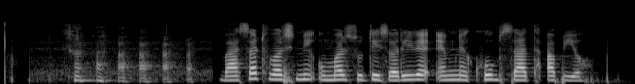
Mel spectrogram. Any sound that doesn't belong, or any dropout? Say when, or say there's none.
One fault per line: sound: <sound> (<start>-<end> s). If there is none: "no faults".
sound: laugh (0.5-2.0 s)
